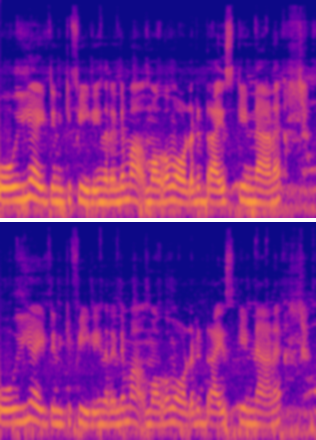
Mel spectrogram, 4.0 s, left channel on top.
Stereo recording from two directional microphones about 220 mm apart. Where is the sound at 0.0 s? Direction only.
15° left (ahead or behind).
